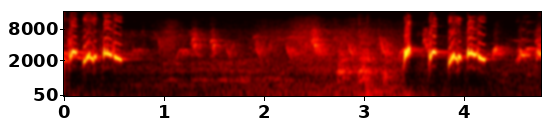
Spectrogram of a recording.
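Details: Red-whiskered bulbul decoy bird singing a fighting song to lure wild birds: short bursts of bright, warbled notes around the start, a quiet gap, then a rapid run of clear, slurred whistles near the end.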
